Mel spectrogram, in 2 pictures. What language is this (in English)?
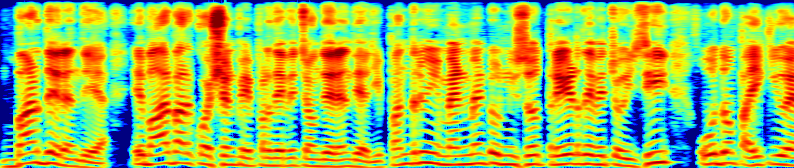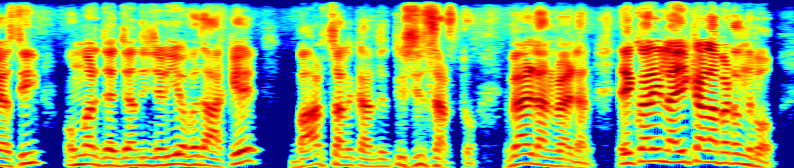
Punjabi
